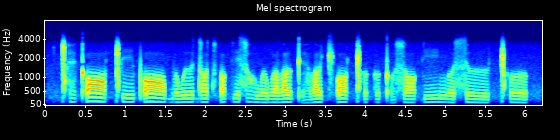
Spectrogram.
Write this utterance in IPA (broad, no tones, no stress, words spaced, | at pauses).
ǁʰɛ̤kʼɔːǁʰiː pʼɔːbʊwɯːdɔ t͡sʼɔkisɔ̤wʊ wʊlˠɯ kʼe̤lˠɯ t͡ʃʼɔǁʰʊkʊ kʼɔ̤sɔːkiːŋʊː sɯː ǁʰʊ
